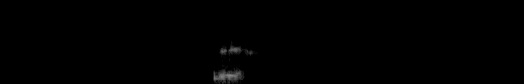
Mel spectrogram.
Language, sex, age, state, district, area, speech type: Urdu, male, 45-60, Bihar, Araria, rural, conversation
